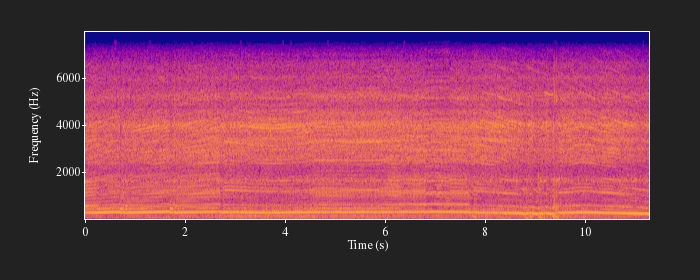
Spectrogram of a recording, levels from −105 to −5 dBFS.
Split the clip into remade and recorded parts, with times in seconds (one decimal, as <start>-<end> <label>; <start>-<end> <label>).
0.0-6.8 recorded; 6.8-7.3 remade; 7.3-11.3 recorded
